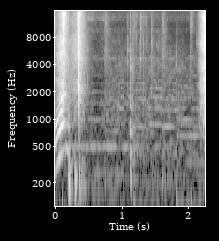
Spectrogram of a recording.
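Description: Beyblade spinning tops launched by a string ripcord launcher into a clear plastic stadium: a quick rip and a clatter of the metal tops landing in the first half second, then the tops spinning with an occasional faint click.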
